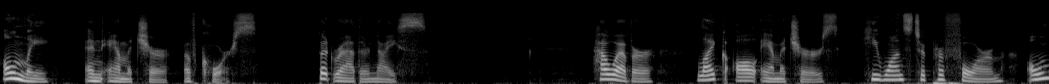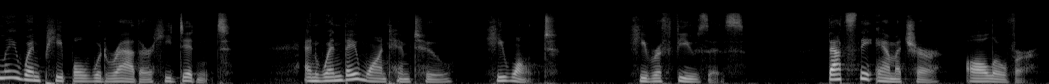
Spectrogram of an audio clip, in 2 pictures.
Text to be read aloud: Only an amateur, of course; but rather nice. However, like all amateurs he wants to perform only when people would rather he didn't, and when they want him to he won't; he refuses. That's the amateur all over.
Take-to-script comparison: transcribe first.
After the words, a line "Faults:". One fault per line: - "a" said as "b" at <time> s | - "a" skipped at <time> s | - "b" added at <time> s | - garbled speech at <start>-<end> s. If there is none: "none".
Only an amateur, of course; but rather nice. However, like all amateurs he wants to perform only when people would rather he didn't, and when they want him to he won't; he refuses. That's the amateur all over.
Faults:
none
